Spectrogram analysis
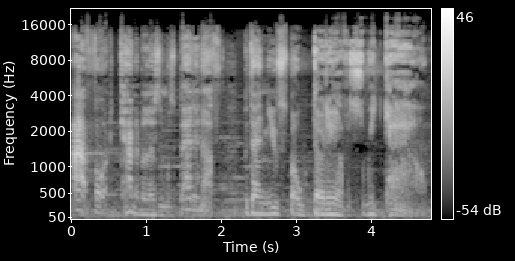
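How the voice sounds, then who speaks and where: A low-pitched crab detective, acted by a man, pompous and sentimental. He tells his log with grand melodrama for a comic audio drama, over music. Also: moderate pace, pushed and bright. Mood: scolding. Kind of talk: comedic audio drama narration and dialogue. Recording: music behind the voice.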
